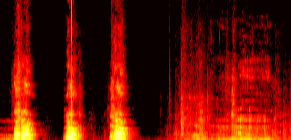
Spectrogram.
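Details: Playing on a bed at home, Great Danes including the black Dane Drake give three loud, evenly spaced barks about a second apart, followed by low rustling and muffled movement.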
